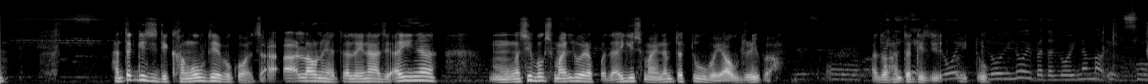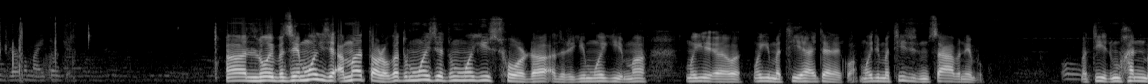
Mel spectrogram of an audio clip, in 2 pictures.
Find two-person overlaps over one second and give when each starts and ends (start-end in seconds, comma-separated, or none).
none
